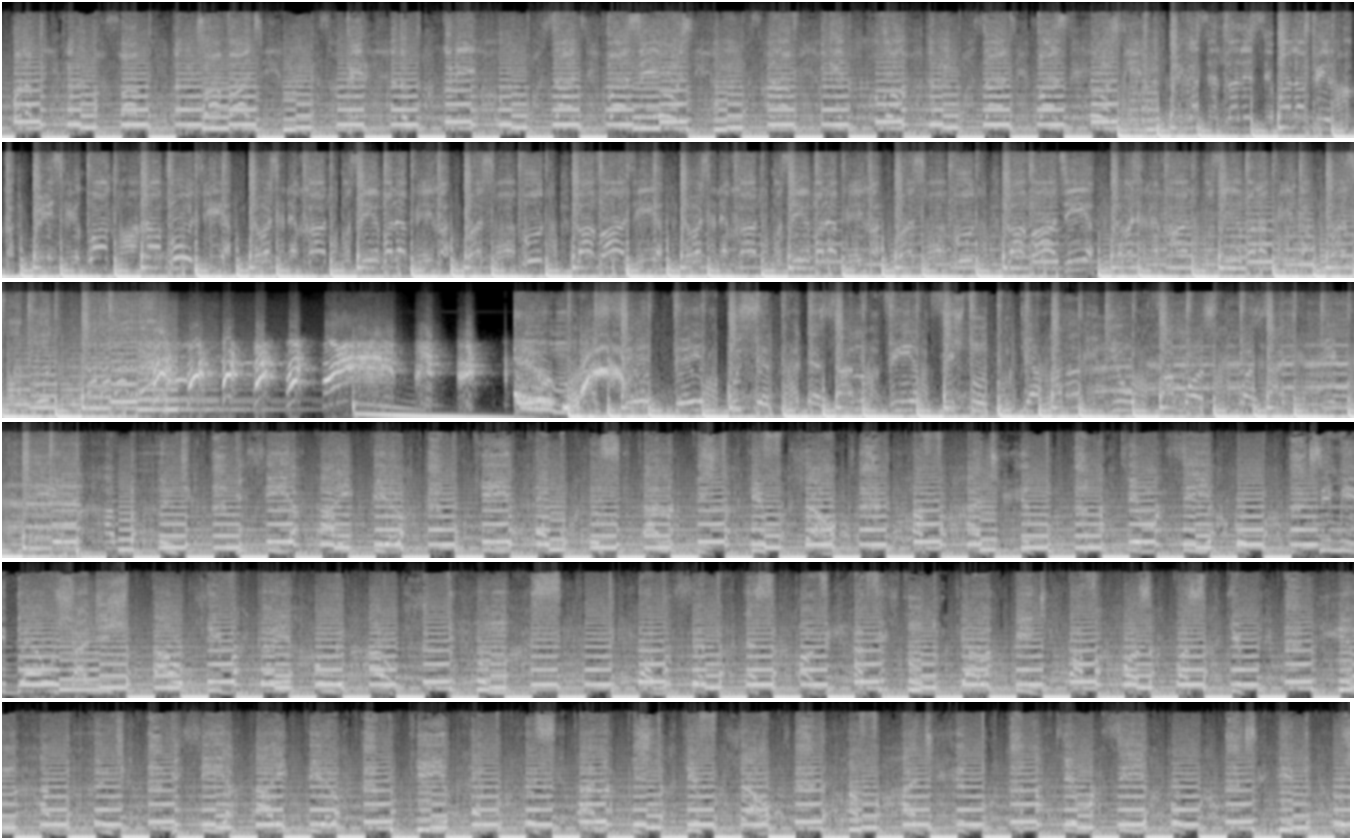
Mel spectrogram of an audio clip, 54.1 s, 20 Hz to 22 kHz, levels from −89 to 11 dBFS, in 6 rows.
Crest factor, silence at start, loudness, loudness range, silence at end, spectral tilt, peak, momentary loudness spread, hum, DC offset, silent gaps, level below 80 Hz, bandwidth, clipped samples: 4 dB; 0 s; -6 LUFS; 2 LU; 0 s; -4.5 dB/octave; 0 dBFS; 3 LU; none; 1%; none; -8 dBFS; 16.5 kHz; 4%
